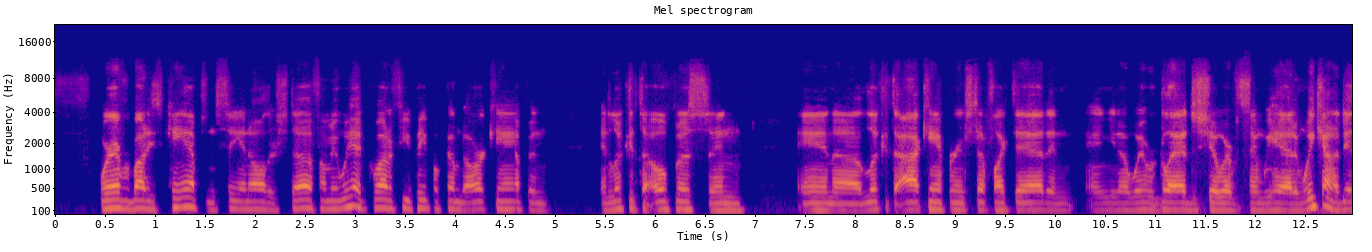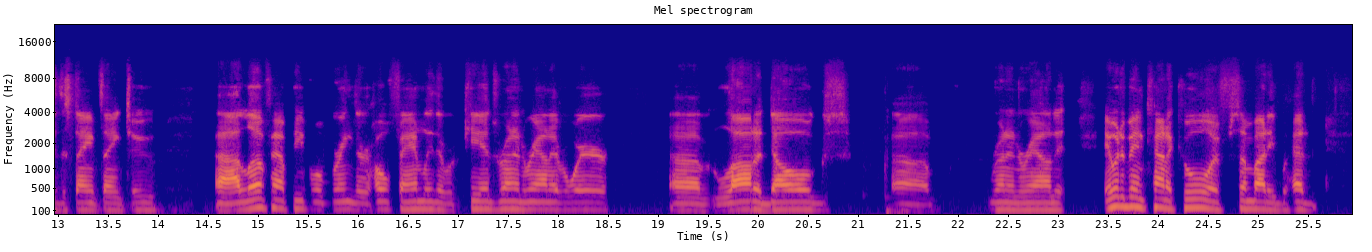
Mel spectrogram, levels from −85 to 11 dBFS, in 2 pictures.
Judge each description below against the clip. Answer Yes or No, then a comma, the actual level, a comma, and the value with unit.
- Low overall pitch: Yes, low, 115 Hz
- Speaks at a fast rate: Yes, fast, 215 wpm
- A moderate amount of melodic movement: No, narrow, 2.2 semitones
